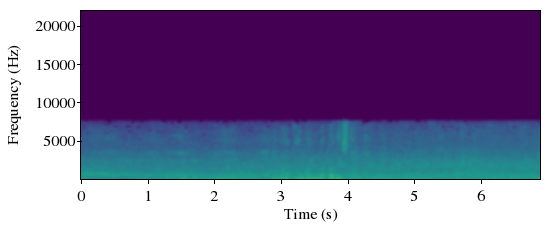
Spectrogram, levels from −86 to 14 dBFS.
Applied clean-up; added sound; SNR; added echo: none; none; none; none.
